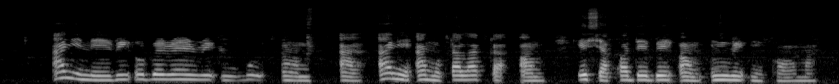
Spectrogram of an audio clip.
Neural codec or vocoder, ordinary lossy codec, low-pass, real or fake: none; none; 14.4 kHz; real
